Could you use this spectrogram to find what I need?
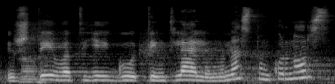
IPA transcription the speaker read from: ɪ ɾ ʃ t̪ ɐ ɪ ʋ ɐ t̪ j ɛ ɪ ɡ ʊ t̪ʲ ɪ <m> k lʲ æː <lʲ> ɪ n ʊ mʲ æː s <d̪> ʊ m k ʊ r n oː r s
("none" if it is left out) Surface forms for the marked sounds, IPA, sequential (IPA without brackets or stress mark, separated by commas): ŋ, lʲ, t̪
